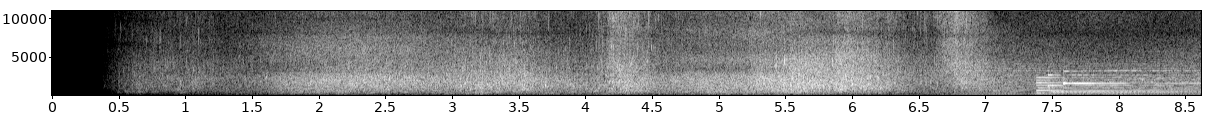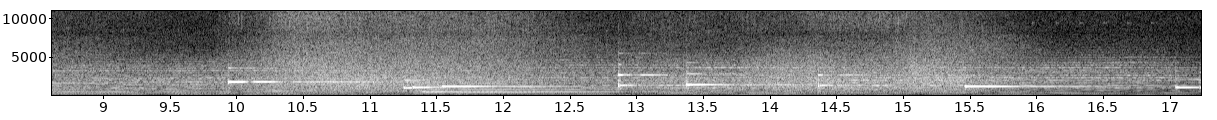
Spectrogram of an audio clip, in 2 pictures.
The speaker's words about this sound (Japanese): 私はショッピングモールから少し離れた臨海公園を訪れていた。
